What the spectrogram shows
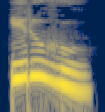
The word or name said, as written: ಇರಹ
